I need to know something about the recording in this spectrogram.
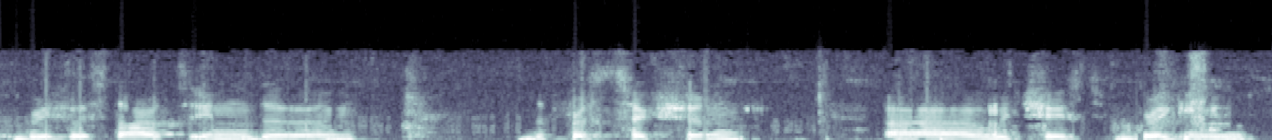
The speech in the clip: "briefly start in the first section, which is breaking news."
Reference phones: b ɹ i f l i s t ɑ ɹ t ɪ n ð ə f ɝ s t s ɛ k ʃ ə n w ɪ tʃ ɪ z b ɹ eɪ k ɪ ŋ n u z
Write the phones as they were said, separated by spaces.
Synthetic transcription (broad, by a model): b ɹ i f l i s t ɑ ɹ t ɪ n ð ə f ɝ s t s ɛ k ʃ ə n w ɪ tʃ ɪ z b ɹ eɪ k ɪ ŋ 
